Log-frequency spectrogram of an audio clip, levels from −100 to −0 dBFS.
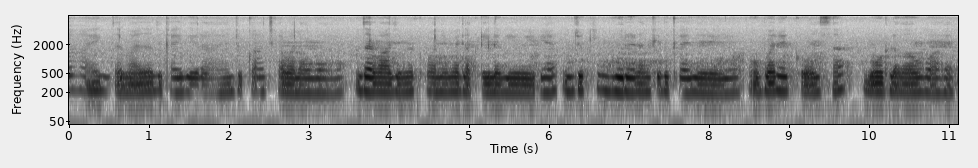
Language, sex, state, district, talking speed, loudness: Hindi, female, Uttar Pradesh, Etah, 200 wpm, -17 LUFS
